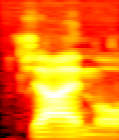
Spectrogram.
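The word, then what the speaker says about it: Jaimoe: the dude named jamo jamo I think it is it's spelled j-a-i-m-o-e what's the deal in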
